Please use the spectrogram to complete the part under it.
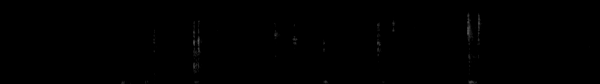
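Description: A computer mouse clicks a few times.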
